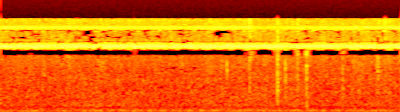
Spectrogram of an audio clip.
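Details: A continuous, shrill cricket trill at night holds one high pitch with a fainter overtone above it, never pausing; a few soft clicks and ticks near the end over a low background hum.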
